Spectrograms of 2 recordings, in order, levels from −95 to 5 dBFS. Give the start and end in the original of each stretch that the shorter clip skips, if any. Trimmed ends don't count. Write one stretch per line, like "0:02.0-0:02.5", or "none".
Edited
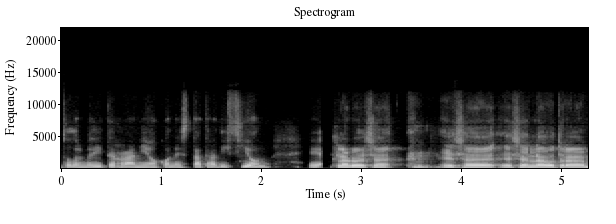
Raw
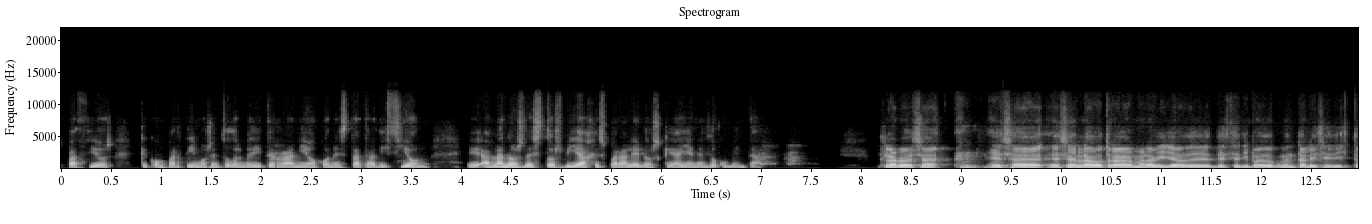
0:04.2-0:08.1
